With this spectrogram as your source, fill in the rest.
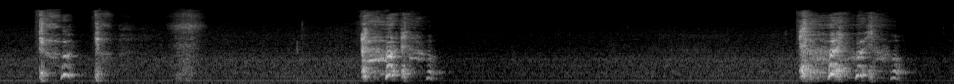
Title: Girl Coughing 14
